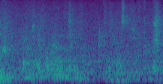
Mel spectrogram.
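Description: Papers rustling and light shuffling, with a few soft clicks.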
